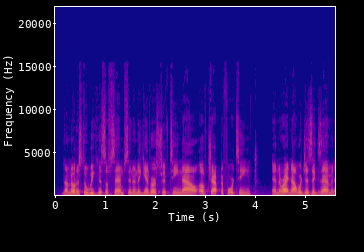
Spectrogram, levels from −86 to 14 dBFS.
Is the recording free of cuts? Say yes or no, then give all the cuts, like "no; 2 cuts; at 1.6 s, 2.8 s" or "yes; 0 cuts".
no; 2 cuts; at 1.9 s, 4.0 s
